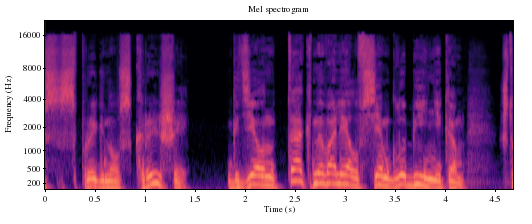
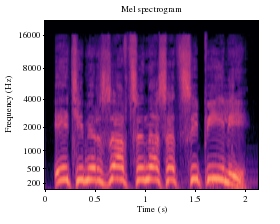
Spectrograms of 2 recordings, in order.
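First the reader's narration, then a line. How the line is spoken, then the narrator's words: Shouted reply. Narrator (Russian): крикнул в ответ Мокриц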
